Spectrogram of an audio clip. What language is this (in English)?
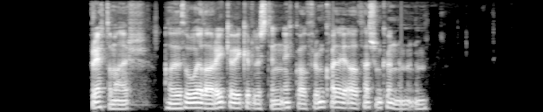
Icelandic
